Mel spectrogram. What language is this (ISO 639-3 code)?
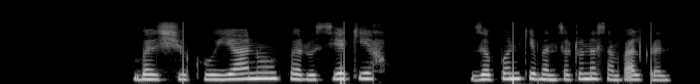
pus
